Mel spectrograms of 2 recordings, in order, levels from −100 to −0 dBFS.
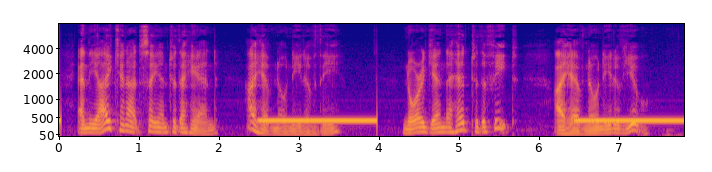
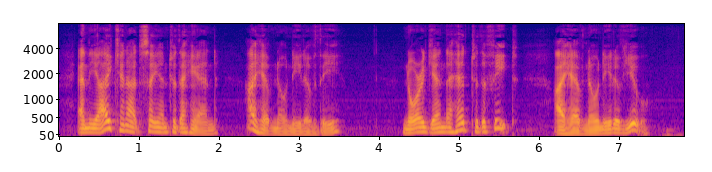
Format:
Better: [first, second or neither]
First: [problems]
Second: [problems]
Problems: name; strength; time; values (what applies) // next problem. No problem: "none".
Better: second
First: background sound (Telephone); 3 dB above the speech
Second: none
